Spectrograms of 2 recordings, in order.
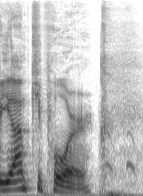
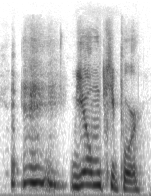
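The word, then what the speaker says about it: Yom Kippur: But for Yam Kapor. Close enough. Yeah. Um, is it Kipper? Yom Kipur.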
